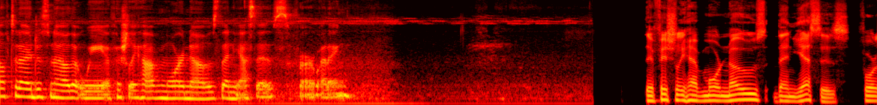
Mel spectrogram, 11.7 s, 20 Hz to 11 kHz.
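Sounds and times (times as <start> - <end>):
speech: 0.0 - 4.8, 8.6 - 11.6
crickets chirping: 0.0 - 7.9
low hum: 0.0 - 7.9.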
